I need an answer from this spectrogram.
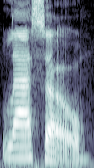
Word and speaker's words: lasso: o that's right now I say lasso because it ends in an O and that's how you say the word with the the the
